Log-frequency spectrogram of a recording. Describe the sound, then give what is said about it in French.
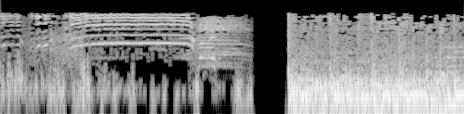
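Villagers' goats and sheep bleat loudly, several wavering cries overlapping for a few seconds, then a brief silence gives way to a dense, noisy wash of sound. “Pour beaucoup de ces villageois, ces chèvres et ces moutons apportent aussi un espoir de paix et de quiétude.”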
